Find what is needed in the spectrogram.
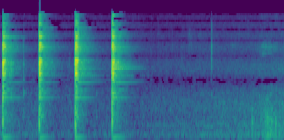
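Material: Steel.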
